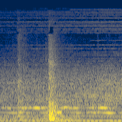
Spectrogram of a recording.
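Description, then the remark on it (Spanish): A heavy stairwell exit door shuts with a single dull thud, short, set against a faint steady background hum with no voices. “El último sonido que oyó el testigo fue la puerta de salida de la escalera abrirse y luego cerrarse.”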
